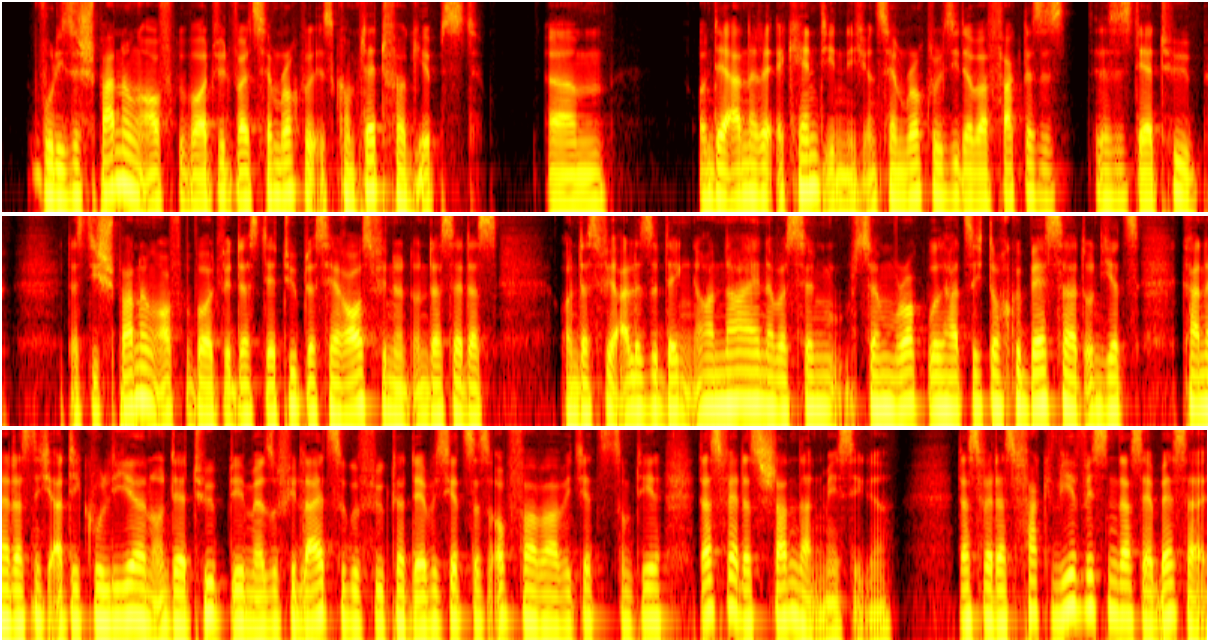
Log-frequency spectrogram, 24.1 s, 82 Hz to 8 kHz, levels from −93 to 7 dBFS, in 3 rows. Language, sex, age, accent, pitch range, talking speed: English, male, 20-39, German, 105-125 Hz, 250 wpm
